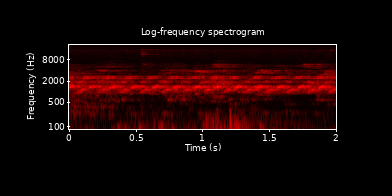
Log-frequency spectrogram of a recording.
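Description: A high warbling tone that repeats several times a second, over a low rumble.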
